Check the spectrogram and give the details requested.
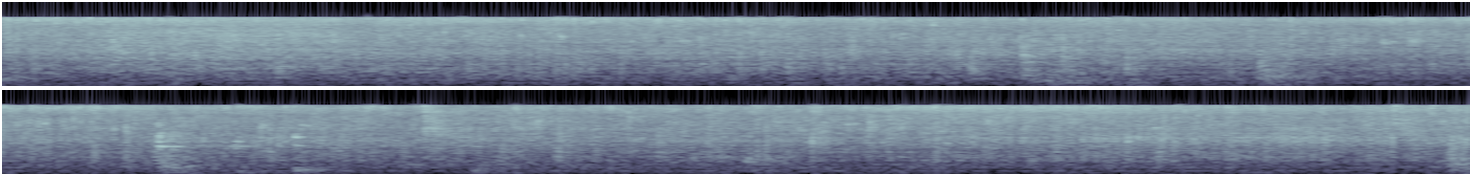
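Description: Browned rabbit pieces sizzling in hot oil in a frying pan, a steady hiss, with a few light clicks as the pieces are moved.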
